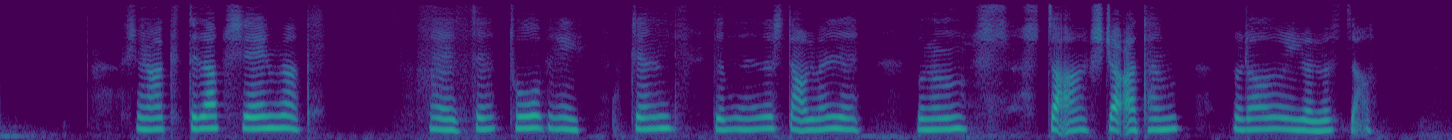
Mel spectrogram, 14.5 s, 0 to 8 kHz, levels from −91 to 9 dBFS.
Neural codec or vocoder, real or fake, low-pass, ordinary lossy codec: codec, 16 kHz, 0.5 kbps, FunCodec, trained on Chinese and English, 25 frames a second; fake; 7.2 kHz; none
